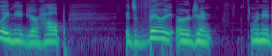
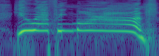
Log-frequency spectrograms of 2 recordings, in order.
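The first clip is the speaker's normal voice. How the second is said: mock shrill, very high little child's shout; 6 dB louder than usual. Retelling a daughter yelling from the back seat, imitating a child yelling. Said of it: "My daughter from the back seat yells".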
